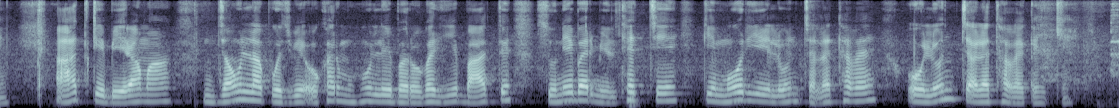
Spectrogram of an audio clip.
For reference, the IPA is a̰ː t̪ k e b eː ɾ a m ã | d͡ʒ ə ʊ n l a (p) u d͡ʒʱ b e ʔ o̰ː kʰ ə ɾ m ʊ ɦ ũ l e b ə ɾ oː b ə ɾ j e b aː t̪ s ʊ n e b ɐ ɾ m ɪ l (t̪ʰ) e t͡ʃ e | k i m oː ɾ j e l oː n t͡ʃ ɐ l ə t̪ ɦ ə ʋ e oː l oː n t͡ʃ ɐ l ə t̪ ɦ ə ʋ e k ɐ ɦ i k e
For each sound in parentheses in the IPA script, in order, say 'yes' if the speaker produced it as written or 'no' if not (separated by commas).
yes, yes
